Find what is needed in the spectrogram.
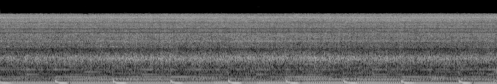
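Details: Steady high implant drill whine with a low hum and regular dips about once a second as the handpiece is pumped, slowly drilling the osteotomy for an Astra dental implant in the posterior mandible, where buccal bone is deficient.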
